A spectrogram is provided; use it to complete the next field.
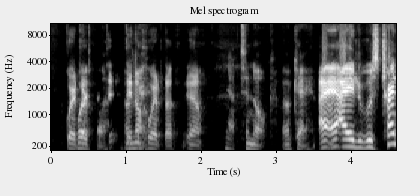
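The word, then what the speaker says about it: Tenoch: of his language skills how would you uh pronounce uh the lead actor's name who played Neymar um it's tenok and I'm forgetting his last name Huerta yeah yeah to knock okay I I was trying to figure out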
